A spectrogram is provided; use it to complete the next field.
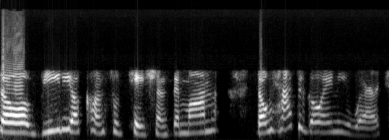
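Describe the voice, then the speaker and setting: A woman with a Spanish accent speaks in a high pitch. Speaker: breastfeeding consultant, business founder. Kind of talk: radio interview. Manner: hesitant, many fillers.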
